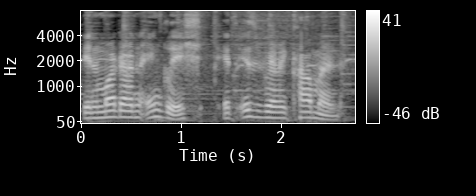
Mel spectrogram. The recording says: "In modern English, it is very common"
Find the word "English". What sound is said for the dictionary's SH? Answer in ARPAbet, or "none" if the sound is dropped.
SH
